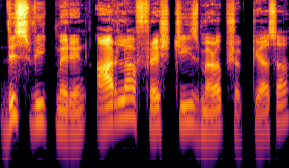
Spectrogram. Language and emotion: Goan Konkani, neutral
